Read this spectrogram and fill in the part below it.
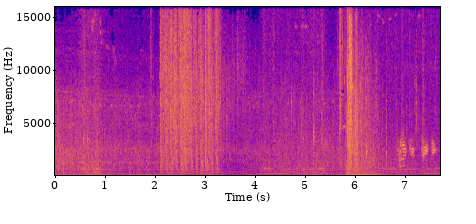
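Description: C4 charges blow up against a tank in Call of Duty Modern Warfare 2, loud booming blasts with gunfire and rumble, voices talking over the combat.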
